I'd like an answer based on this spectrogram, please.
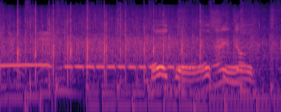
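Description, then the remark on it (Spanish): A crowd claps steadily for several seconds for the musicians of Combo Pimienta, broad dense applause with scattered whoops and cheers rising over it, while a sustained tone and some voices run underneath. “Así que un aplauso fuerte.”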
